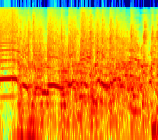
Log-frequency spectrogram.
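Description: A voice over loud music from a DJ's mixing desk and sound system, opening with one long held note, then shorter lines over a steady bass.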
